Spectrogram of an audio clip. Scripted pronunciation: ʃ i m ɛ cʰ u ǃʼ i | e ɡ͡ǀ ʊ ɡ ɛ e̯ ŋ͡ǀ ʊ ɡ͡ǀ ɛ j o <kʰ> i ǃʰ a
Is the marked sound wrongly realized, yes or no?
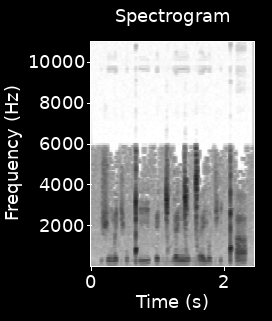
yes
